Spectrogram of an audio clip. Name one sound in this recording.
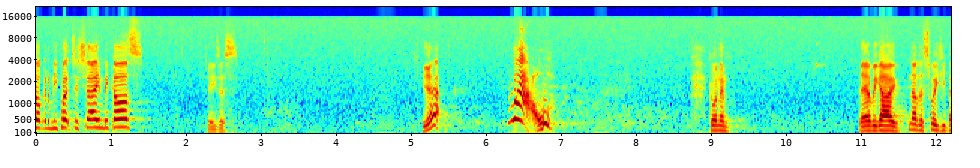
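An older man talks with animation in a large room, in short bursts with pauses between them.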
